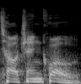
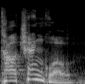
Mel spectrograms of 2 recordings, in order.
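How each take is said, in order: First: The name is said with flat English intonation. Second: The name is said with Chinese tonal inflections. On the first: The speaker calls it wrong. "British people say Ta Changquo" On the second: The speaker calls it right. "It's Ta Changquo"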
